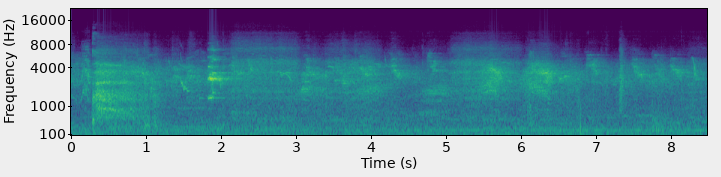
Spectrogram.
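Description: Birds chirping and calling, many short high chirps and quick sliding calls. A single sharp click about two seconds in.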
